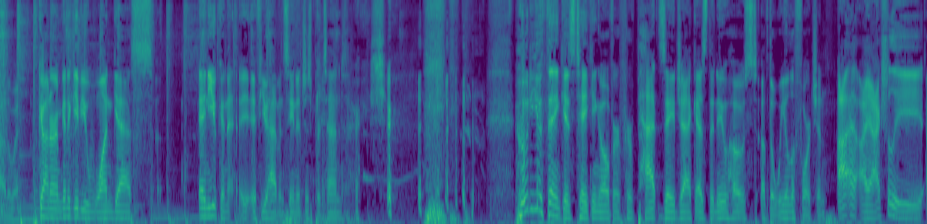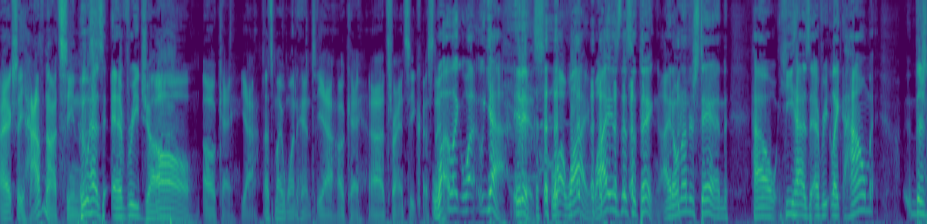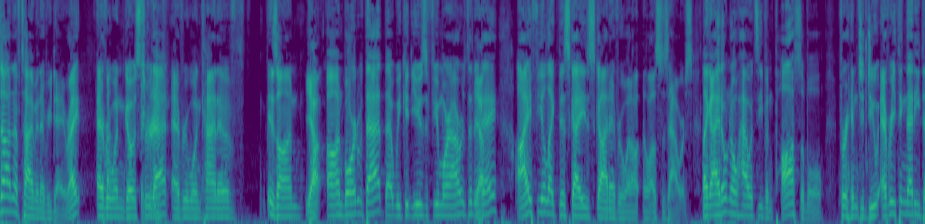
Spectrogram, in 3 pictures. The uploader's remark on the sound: We’re live from the 14th annual Joe Carter Classic Golf Tournament at Glen Abbey Golf Club!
